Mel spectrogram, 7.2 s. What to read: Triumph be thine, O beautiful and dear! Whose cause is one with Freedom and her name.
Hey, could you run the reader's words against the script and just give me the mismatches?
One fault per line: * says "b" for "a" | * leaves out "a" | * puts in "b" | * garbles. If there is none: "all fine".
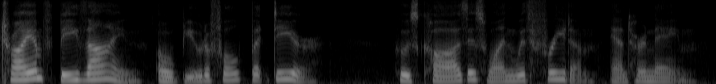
* says "but" for "and"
